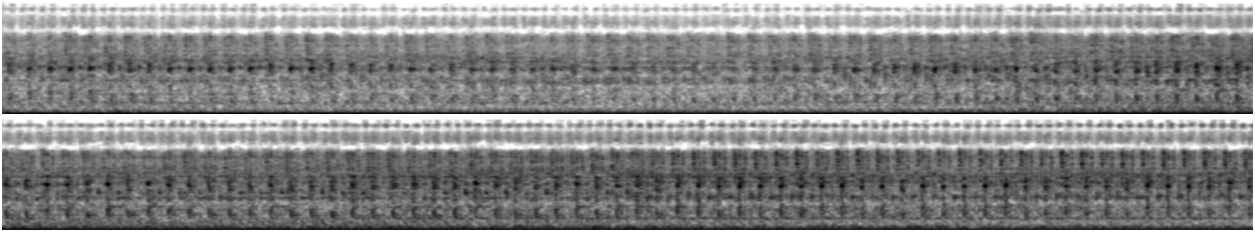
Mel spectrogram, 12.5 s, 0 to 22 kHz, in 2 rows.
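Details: VAZ 2108 8-valve engine at steady idle: a regular knock, roughly two a second, rides over the engine note; source of the knock unknown.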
